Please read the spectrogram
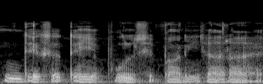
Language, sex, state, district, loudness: Hindi, male, Bihar, Saharsa, -20 LUFS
